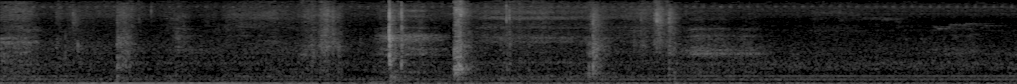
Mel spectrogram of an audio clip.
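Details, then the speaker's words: Cheap Chinese diesel air heater warming a garage, fan on speed setting three: quiet, steady low whirr while the glow plug warms up for a few minutes before lighting, depending on how cold it is. "so yeah it just takes a few minutes for the glow plug obviously depending on how cold your garage is"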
